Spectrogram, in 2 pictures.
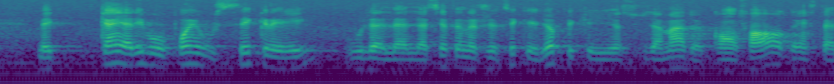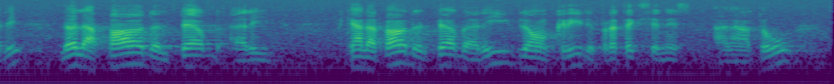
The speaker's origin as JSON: {"language": "French", "town": "Shawinigan", "region": "Quebec", "country": "Canada", "said": "pendant que je suis de Shawinigan pour aller à la pêche"}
